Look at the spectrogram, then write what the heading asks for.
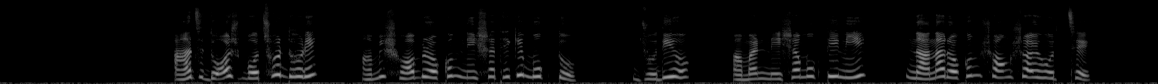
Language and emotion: Bengali, fearful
